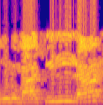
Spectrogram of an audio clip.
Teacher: तो गुलुमा किल्ला, इसके अंदर तो आप देखें आपको सुनाई दे रहा है कि नून बिल्कुल भी उसकी आवाज नहीं आ रही, और लाम दो दफा पढ़ा जा रहा है · Term: कामिल इदगाम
